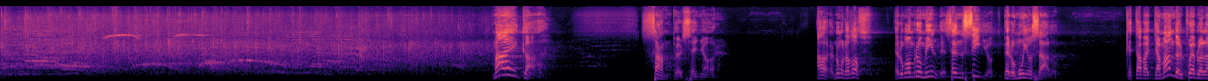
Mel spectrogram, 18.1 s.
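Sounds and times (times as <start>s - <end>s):
audience applause: 0.0s - 7.7s
speech: 7.4s - 8.2s, 9.8s - 10.8s, 12.2s - 16.0s, 16.9s - 18.1s.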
